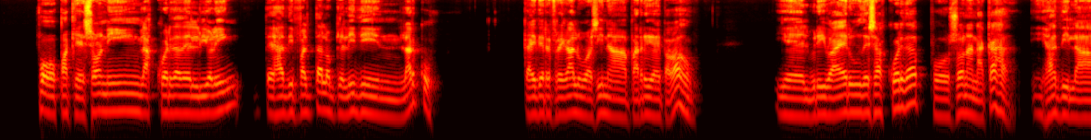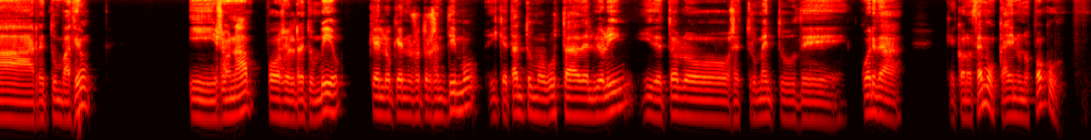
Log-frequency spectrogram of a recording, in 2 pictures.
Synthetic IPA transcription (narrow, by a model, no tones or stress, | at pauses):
po̞hpake̞so̞nĩŋlahkwe̞ɾðaðe̞lβjo̞liŋ | t̪e̞haðifalt̪alo̞ke̞liðinlaɾku | kajðe̞re̞fɾeɣaluasinapariβaipaβ̞ahu | ielβɾiβ̞aeɾuðe̞sahkwe̞ɾðapo̞so̞nanakaha | ihaðilare̞t̪umbaθjo̞ŋ | iso̞napo̞se̞lre̞t̪umbio | keɦlo̞ke̞nos̬o̞t̪ɾo̞se̞nt̪̬imuike̞t̪ant̪umo̞ɣust̪aðe̞lβjo̞liŋiðe̞t̪o̞lose̞ht̪ɾumẽnt̪uðe̞ | kwe̞ɾða | ke̞ko̞no̞θe̞muhkajenũno̞hpo̞kuh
